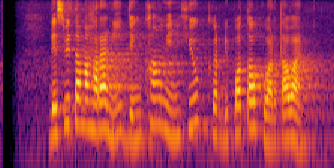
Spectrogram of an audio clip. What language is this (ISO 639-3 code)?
sun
